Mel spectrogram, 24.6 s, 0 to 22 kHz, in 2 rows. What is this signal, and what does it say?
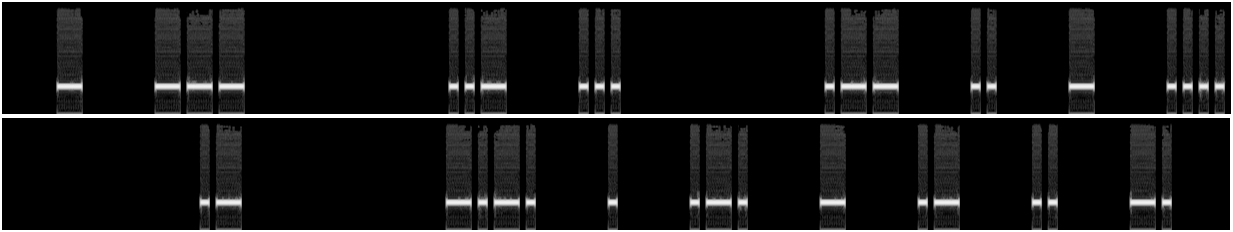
Morse code, heard as a keyed tone, about 15 wpm, spaced as for 8 wpm, 1000 Hz. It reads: TO US WITH A CERTAIN
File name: qotdfiles / 8wpm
